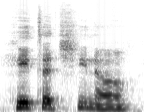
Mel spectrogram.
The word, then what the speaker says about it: Hitachino: I want you to try and pronounce this actually. Can you read that on the back? No. Wait. Michinimo Nest Beer. Oh, it's a H. So, Hitachino Nest Beer.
